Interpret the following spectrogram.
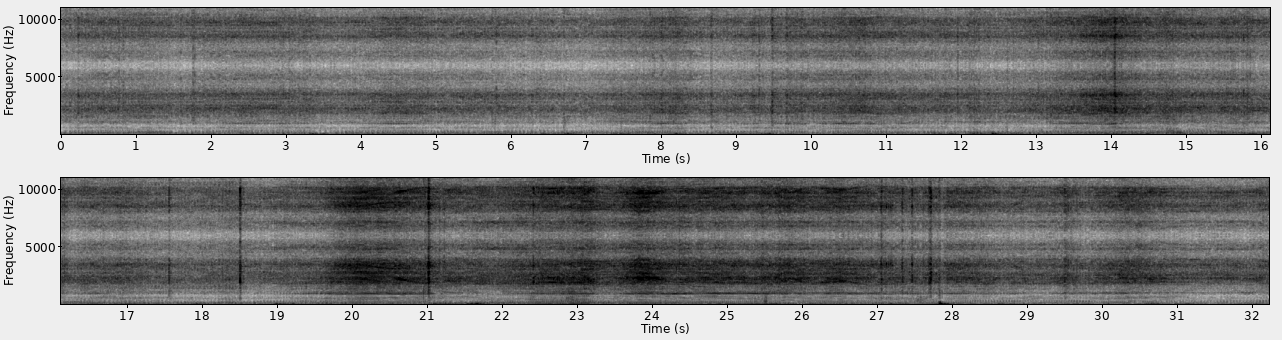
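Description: Dirt bike engine running at low revs as the bike picks its way over rock, with scattered knocks and clatter from the wheels and suspension striking stones. The engine gets louder for several seconds from about twenty seconds in, and there is one sharp knock near the end.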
